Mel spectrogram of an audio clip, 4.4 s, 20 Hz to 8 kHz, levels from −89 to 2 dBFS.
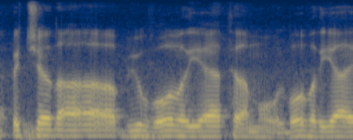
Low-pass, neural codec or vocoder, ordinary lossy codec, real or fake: none; none; none; real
